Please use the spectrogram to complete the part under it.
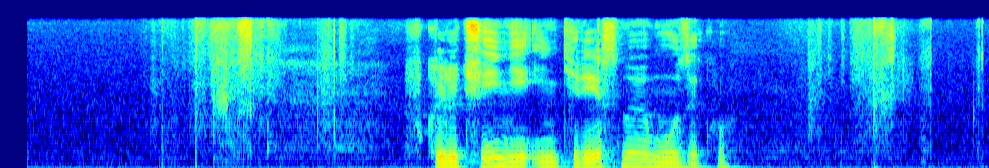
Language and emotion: Russian, neutral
